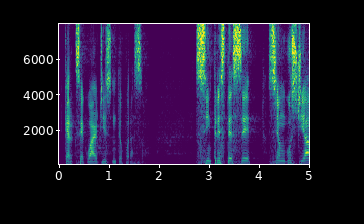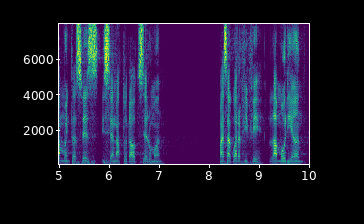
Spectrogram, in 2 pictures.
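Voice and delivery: low, soft, tender pastoral voice; soft intimate preaching. Acted. Preacher consoling grieving listeners, soft and low.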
